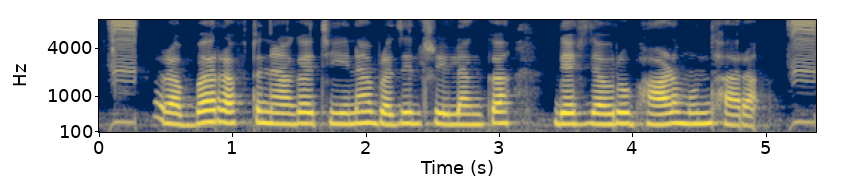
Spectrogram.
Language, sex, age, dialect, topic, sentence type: Kannada, female, 18-24, Northeastern, agriculture, statement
